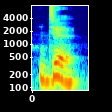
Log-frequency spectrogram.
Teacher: ज घोष एवं अल्प प्राण व्यंजन है।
